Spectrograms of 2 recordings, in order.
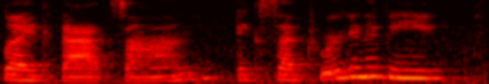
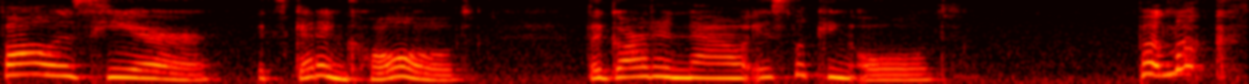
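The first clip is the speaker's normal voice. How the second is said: louder, lively storybook read-aloud; reading to children; 3 semitones higher, 10 dB louder, slower than usual. Acted. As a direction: read it out big and bright for a circle of kids. Reads picture book aloud.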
